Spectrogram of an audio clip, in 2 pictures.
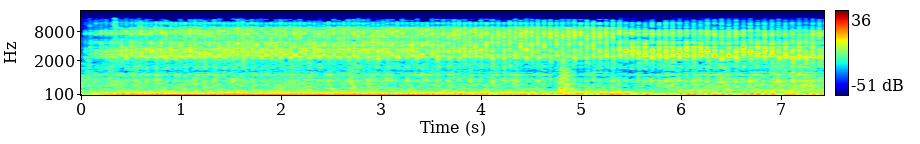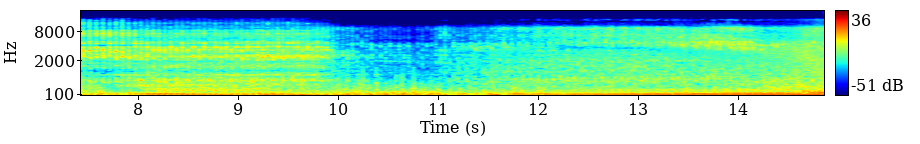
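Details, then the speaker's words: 1949 Farmall M tractor with C248 engine and loader idling steadily with a sharp tick at roughly three per second; source not yet located: ticking noise. "I'm not sure this thing's got a heck of a tick so let's get her in shop and get to work"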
